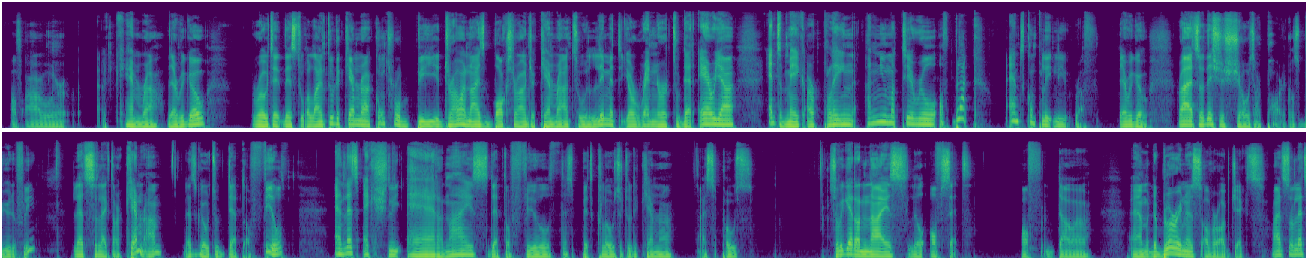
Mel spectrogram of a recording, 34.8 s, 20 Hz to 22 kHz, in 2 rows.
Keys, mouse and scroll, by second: 1.2 s, 2.7 r, 4.4 ctrl+b, 7.1 shift+middle click, 9.6 click, 11.3 click, 13.7-14.2 drag, 16.1 click, 18.9 click, 20.8 click, 23.9-34.7 drag.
